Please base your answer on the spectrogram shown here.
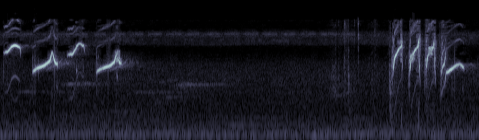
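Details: Female cinereous tit calling to lure other birds, giving a group of four high, thin, upslurred chirps, a pause, then a fast cluster of sharp overlapping chirps ending in a short whistled note.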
